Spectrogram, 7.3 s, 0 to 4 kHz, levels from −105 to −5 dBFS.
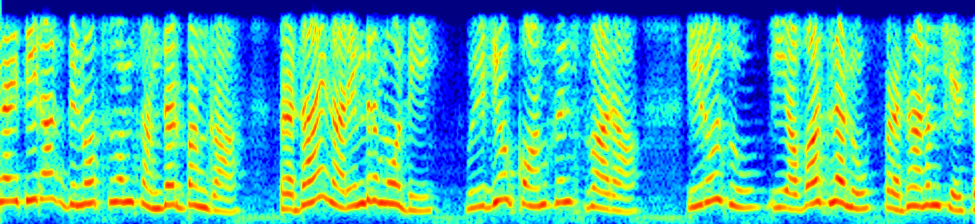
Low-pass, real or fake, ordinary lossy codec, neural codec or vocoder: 3.6 kHz; fake; none; autoencoder, 48 kHz, 32 numbers a frame, DAC-VAE, trained on Japanese speech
